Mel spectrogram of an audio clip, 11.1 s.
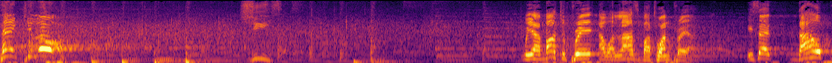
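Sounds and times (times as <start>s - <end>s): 
audience clapping hands: 0.0s - 8.5s
speech: 7.0s - 9.4s, 10.0s - 11.0s.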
